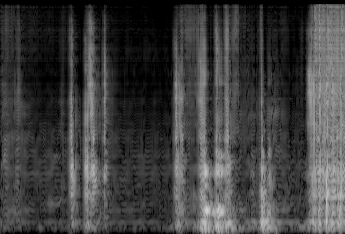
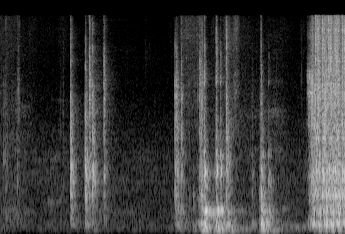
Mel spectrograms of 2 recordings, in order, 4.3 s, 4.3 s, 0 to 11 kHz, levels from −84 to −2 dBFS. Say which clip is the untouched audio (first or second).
second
